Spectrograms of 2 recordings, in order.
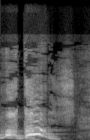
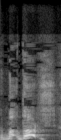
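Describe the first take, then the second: First: ما أقدرش flung out much higher and louder; preacher crying out ما أقدرش at the peak; impassioned cry. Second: Said in the usual way. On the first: Real, not acted. Preacher to the youth, crying out ما أقدرش.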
